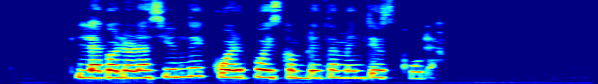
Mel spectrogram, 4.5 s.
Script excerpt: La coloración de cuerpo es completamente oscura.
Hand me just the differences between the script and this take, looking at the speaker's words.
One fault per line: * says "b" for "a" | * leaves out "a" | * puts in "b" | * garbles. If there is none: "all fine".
all fine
